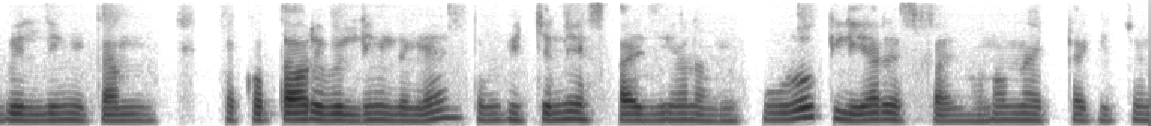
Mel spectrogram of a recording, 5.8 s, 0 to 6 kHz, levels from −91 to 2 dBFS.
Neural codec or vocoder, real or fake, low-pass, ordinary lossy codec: vocoder, 22.05 kHz, 80 mel bands, HiFi-GAN; fake; 5.4 kHz; none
